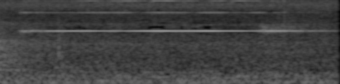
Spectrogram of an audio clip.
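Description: One steady, shrill electronic tone over low room rumble: the tone an anaesthetic machine sounds when switched on.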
